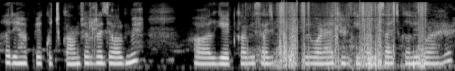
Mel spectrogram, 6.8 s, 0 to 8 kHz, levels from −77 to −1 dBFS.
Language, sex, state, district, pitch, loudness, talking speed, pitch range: Hindi, female, Uttar Pradesh, Etah, 230 Hz, -17 LUFS, 220 wpm, 225-240 Hz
